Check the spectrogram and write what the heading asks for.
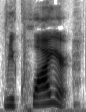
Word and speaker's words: require: Require，那后面这个 Q-U-I-R-E 的部分呢是发 quire 的音 quire， Require， Require。那不知道有没有人对后面这个 quire 的发音感觉很熟悉，因为它跟合唱团这个 C-H-O-I-R quire 的发音是一模一样的，两个弄定一遍的话是 require 跟 choir。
